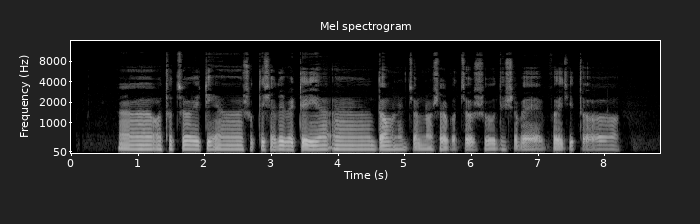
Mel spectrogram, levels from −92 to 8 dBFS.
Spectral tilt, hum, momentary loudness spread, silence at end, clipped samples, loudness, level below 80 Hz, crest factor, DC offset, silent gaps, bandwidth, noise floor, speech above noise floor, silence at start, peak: -7 dB/octave; none; 8 LU; 0.65 s; under 0.1%; -27 LUFS; -68 dBFS; 18 dB; under 0.1%; none; 11 kHz; -72 dBFS; 46 dB; 0.7 s; -8 dBFS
